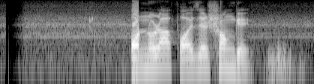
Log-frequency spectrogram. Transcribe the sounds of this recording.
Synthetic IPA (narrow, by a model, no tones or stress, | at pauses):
ɔnːoɾafɔed͡ʑeɾʃɔŋɡḛ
